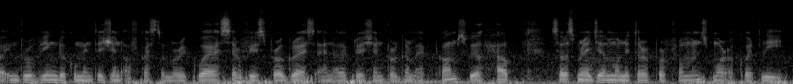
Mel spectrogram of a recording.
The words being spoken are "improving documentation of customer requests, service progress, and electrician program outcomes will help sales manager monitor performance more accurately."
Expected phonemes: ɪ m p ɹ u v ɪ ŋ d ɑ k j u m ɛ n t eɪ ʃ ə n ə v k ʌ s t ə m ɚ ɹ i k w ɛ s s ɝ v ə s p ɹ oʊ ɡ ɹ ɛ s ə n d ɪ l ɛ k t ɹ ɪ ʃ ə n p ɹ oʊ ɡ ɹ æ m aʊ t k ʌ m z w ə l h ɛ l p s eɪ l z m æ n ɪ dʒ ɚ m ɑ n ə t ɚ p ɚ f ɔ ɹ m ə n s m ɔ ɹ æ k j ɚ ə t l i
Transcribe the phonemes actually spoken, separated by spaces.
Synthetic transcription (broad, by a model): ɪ m p ɹ u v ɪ ŋ d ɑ k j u m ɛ n t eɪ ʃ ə n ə f k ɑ s t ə m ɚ ɹ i k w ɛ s s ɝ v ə s p ɹ oʊ ɡ ɹ ɛ s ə n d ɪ l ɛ k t ɹ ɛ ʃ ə n p ɹ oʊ ɡ ɹ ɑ m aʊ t k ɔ m s w ə l h ɛ l p s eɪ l s m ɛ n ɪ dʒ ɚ m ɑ n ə t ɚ p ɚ f ɔ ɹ m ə n s m ɔ ɹ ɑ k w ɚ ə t l i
